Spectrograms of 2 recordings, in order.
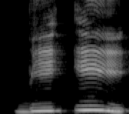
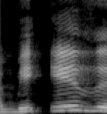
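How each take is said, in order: First: بی ای with a clear ee; correct kasra. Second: بے اذ with ay vowels; wrong kasra. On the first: Teacher showing students the right vowel, بی ای with ee. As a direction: say بی ای as bee-ee. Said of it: "ای پڑھنا". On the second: Teacher showing students the mistake, بے اذ with ay. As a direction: say بے اذ as bay-ez. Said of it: "بے اذ نہیں پڑھنا". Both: Shown as a demonstration.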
